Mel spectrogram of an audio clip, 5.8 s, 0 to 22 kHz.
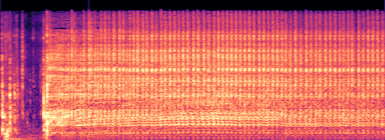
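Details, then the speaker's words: Yamaha YZ125 two-stroke, cold start around 20 degrees, before air screw and idle adjustment: a fast, slightly uneven crackling idle with a raspy edge, running off-tune. "today we're going to be fixing my yz125 because she's running a little red you feel me i got to play with the carburetor the air screwed idol so we're going to be doing that today"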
